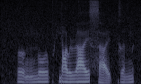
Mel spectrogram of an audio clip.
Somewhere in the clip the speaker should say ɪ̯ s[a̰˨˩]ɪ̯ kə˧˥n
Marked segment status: correct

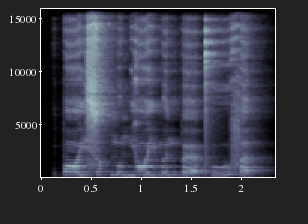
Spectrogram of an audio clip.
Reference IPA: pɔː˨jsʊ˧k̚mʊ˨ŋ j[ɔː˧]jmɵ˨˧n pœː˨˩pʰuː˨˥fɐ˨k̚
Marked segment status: incorrect: ɔː˨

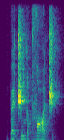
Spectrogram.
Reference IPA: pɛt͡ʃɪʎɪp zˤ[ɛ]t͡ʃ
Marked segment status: correct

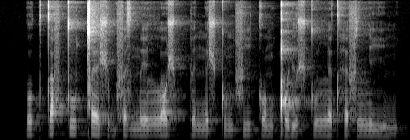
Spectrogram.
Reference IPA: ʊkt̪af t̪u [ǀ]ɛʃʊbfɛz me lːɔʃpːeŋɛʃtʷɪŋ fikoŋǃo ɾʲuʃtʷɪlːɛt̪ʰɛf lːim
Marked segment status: correct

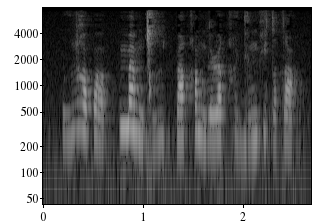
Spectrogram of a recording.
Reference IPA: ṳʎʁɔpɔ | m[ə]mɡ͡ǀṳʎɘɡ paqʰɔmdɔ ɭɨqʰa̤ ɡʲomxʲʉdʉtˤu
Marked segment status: incorrect: a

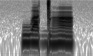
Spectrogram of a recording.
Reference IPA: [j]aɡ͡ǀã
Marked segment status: incorrect: w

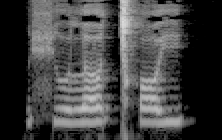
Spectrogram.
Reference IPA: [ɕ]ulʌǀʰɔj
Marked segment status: correct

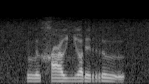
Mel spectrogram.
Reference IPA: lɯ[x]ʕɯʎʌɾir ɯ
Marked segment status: correct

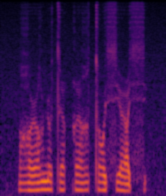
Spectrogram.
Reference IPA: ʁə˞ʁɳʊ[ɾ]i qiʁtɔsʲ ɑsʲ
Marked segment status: incorrect: t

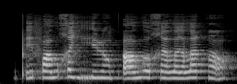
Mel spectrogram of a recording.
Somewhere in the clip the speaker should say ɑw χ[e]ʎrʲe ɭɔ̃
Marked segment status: incorrect: ɛ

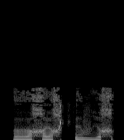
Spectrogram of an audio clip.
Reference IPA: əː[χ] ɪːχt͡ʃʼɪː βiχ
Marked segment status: correct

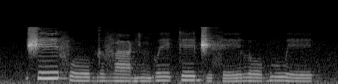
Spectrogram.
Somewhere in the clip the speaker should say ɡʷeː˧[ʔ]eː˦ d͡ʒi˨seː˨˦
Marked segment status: incorrect: k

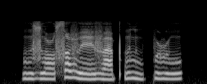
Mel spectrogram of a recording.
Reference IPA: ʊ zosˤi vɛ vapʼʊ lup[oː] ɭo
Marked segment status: incorrect: o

